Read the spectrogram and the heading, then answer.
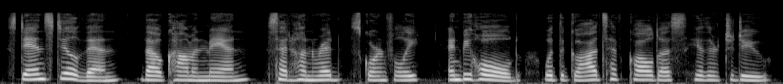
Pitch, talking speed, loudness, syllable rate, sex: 205 Hz, 155 wpm, -16 LUFS, 3.9 syllables/s, female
